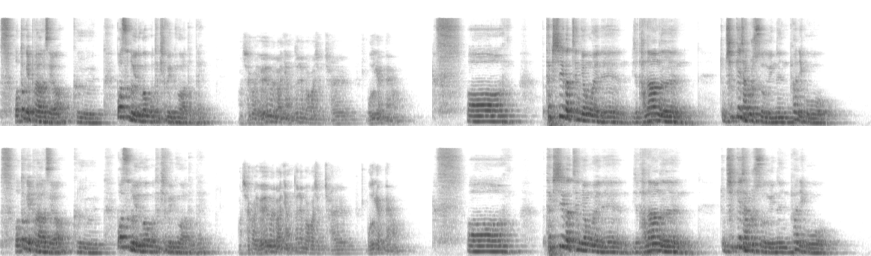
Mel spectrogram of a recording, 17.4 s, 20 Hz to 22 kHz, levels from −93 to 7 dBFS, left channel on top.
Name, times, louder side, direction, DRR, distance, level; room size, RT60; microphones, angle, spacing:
voice 1, 0.0-4.0 8.6-10.1 10.9-13.7 14.4-16.4, left 1 dB, 85° left, 1 dB, 0.7 m, -28 dB
voice 2, 4.8-6.9 7.3-8.0, right 1 dB, 70° right, 2 dB, 0.6 m, -36 dB
3.1 x 2.3 x 2.7 m, 0.76 s
head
